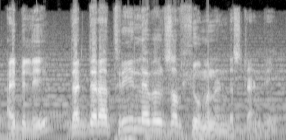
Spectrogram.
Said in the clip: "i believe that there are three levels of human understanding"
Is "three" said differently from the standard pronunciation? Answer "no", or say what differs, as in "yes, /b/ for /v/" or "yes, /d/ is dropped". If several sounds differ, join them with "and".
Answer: yes, /t/ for /θ/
